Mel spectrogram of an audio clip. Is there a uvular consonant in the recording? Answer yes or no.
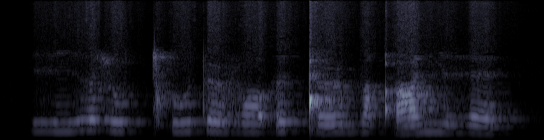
yes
